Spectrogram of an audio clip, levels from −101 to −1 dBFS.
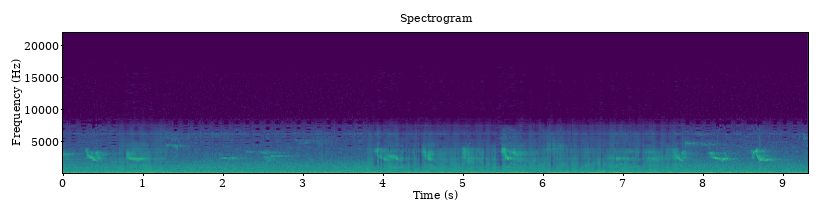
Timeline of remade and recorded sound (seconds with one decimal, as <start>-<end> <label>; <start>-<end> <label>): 0.0-0.7 recorded; 0.7-1.3 remade; 1.3-3.8 recorded; 3.8-7.7 remade; 7.7-9.3 recorded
